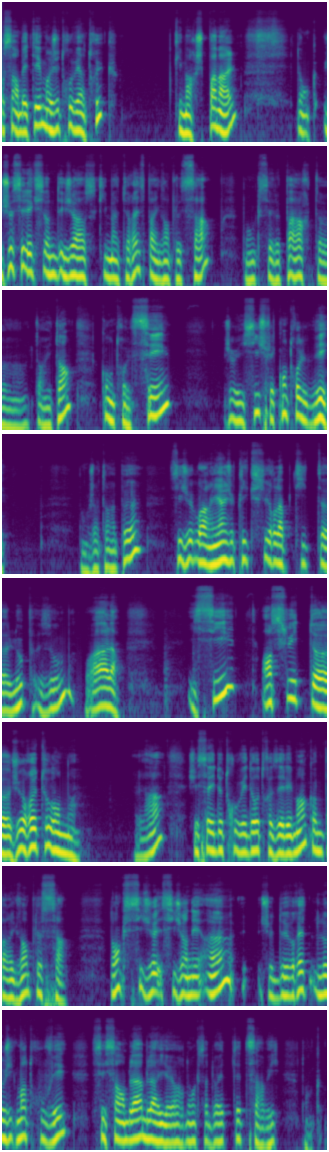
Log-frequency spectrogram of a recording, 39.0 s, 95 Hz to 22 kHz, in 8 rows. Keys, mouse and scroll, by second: 1.8 click, 4.1 click, 7.5 click, 11.5 ctrl+c, 13.1 click, 14.3 ctrl+v, 19.6 click, 26.0 click, 29.1 click, 37.2 click.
